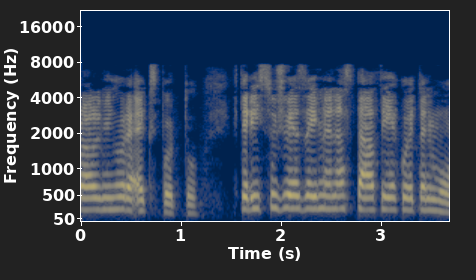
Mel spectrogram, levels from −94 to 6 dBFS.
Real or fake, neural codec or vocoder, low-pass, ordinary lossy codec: fake; codec, 16 kHz, 8 kbps, FreqCodec, smaller model; none; none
